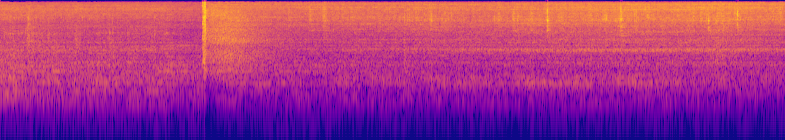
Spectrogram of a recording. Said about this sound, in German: jetzt mischen wir erst den Zement mit dem Wasser. Also die ist leiser als meine Küchenmaschine, definitiv. Sie ist auch etwas robuster als Ihre Küchenmaschine. Und gleich kommt noch der Sand rein.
